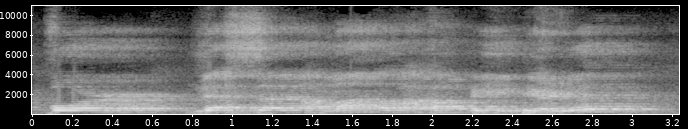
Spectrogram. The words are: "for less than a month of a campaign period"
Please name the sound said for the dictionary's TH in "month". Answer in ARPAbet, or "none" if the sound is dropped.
T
